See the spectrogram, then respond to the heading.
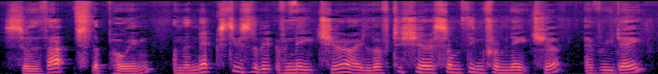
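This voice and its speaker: A woman leading a casual mindfulness livestream from home, talking in a chatty, meandering, gently informal way, with a hoarse voice, recorded on a phone. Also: deep voice, moderate pace. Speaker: mindfulness teacher. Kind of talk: casual livestream with guided breathing. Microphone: phone, handheld at times.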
